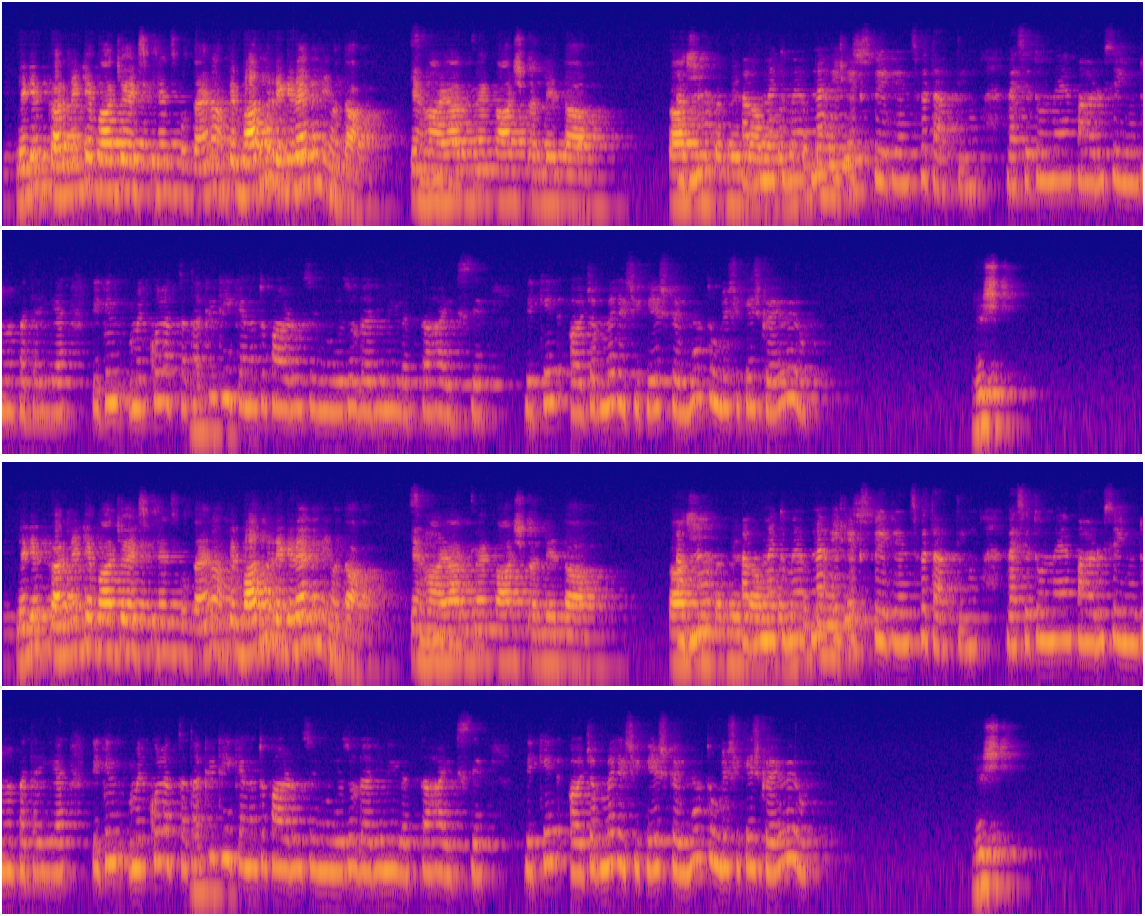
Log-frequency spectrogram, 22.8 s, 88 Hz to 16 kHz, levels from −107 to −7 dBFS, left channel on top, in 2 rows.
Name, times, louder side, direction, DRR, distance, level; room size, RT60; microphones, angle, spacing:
voice 1, 0.1-3.6 4.1-5.9 6.7-8.5 13.3-13.5 21.1-21.3, left 1 dB, 15° left, 0 dB, 7.4 m, -31 dB
voice 2, 4.1-4.8 6.7-7.1 7.4-16.3 16.6-19.5, right 2 dB, 45° right, 6 dB, 2.0 m, -38 dB
23.5 x 20.5 x 5.7 m, 0.69 s
head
